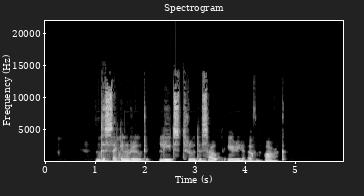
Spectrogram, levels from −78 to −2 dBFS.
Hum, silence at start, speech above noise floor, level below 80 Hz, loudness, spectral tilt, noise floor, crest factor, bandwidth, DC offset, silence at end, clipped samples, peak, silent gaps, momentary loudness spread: none; 1 s; 59 dB; -52 dBFS; -16 LUFS; -4 dB/octave; -75 dBFS; 18 dB; 14.5 kHz; under 0.1%; 1.2 s; under 0.1%; 0 dBFS; none; 12 LU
